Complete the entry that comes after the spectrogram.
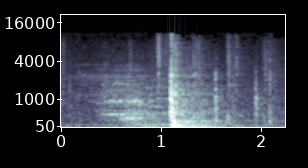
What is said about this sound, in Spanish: La puerta se abre y sale una joven.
